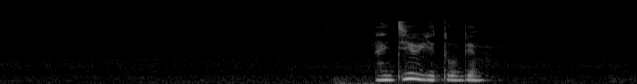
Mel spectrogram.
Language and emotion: Russian, neutral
